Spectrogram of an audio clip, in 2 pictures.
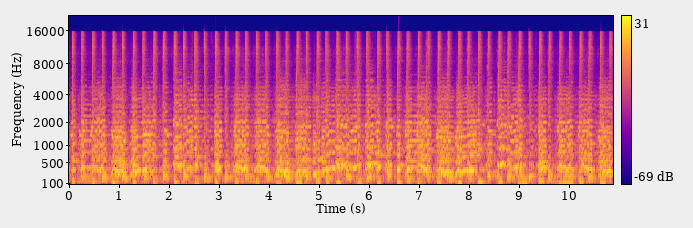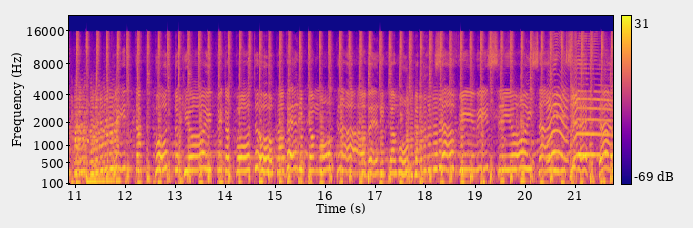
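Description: Live Serbian folk band playing fast dance music with a steady driving beat, the accordion carrying the tune and a violin in the band. About twelve seconds in, the bass thins and a wavering melody line comes forward.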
